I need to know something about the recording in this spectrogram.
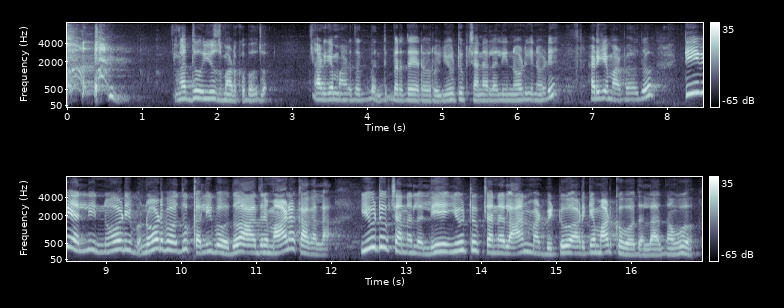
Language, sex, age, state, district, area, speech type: Kannada, female, 60+, Karnataka, Bangalore Urban, urban, spontaneous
